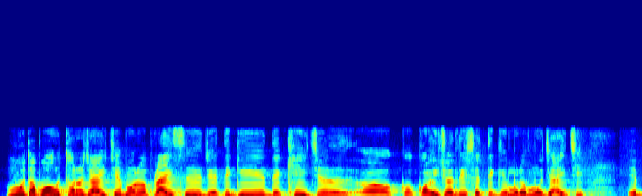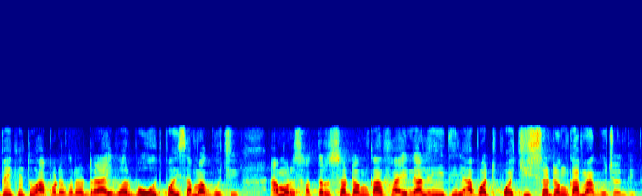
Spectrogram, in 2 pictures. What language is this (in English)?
Odia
